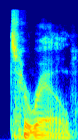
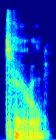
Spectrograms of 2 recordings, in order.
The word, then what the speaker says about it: Terrell: And I do switch between both pronunciations of the name Terrell or Terrell.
